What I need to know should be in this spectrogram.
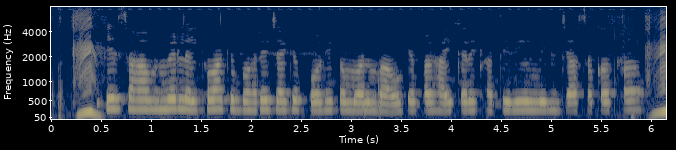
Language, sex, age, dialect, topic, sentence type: Bhojpuri, female, 25-30, Western, banking, question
